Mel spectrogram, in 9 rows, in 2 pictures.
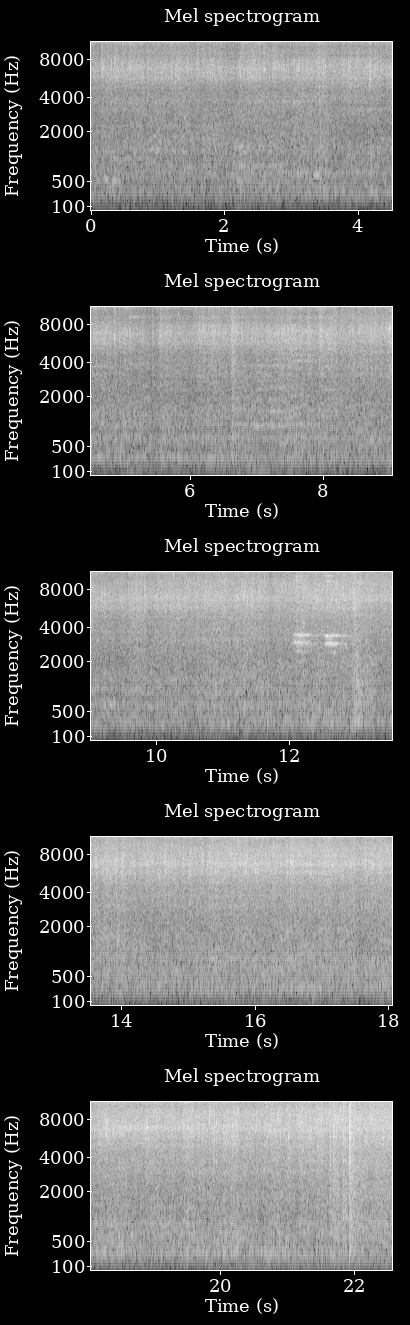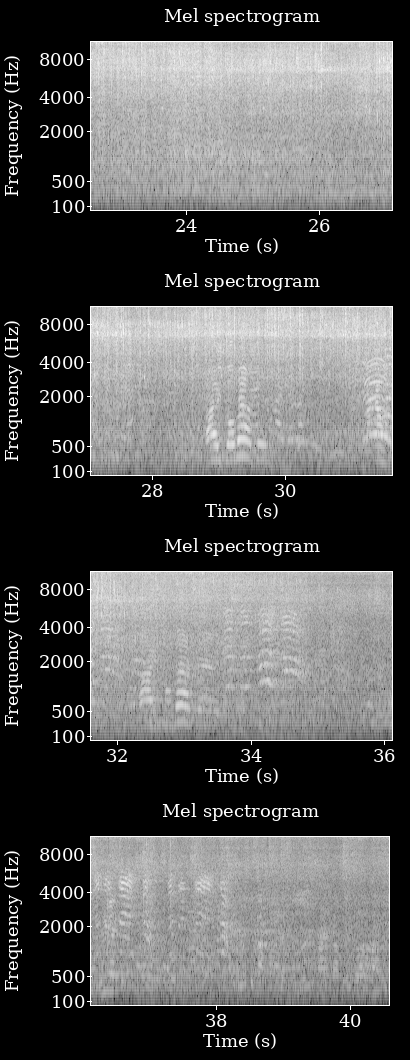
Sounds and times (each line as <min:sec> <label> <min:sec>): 0:00.0 street sounds 0:40.6
0:00.0 street vendors with handcarts 0:40.6
0:00.0 wheels made of ball bearings 0:39.1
